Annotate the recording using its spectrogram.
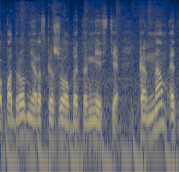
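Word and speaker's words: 강남: Многие из вас этот район знают как Гангнам, и это неправильное произношение, основанное на английской транслитерации, в которой есть буква G в начале и в середине. Правильное же произношение именно Каннам, где ударение идет именно на второй слог «нам».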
